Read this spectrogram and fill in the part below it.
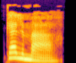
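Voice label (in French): "calmar", French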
